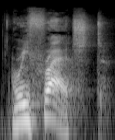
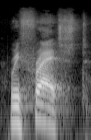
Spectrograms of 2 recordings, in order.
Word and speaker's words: refreshed: quoi je veux parler refresed refreshed sorry refreshed j'exagère sur le ti à la fin mais c'est bien un ti hein pour vous entendiez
